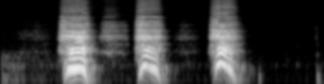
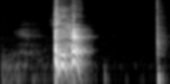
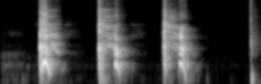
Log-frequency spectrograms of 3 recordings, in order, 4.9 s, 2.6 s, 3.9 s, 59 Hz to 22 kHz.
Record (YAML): exhalation_length: 4.9 s
exhalation_amplitude: 30721
exhalation_signal_mean_std_ratio: 0.36
cough_length: 2.6 s
cough_amplitude: 32768
cough_signal_mean_std_ratio: 0.26
three_cough_length: 3.9 s
three_cough_amplitude: 32768
three_cough_signal_mean_std_ratio: 0.34
survey_phase: beta (2021-08-13 to 2022-03-07)
age: 65+
gender: Male
wearing_mask: 'No'
symptom_none: true
smoker_status: Never smoked
respiratory_condition_asthma: false
respiratory_condition_other: false
recruitment_source: REACT
submission_delay: 3 days
covid_test_result: Negative
covid_test_method: RT-qPCR
influenza_a_test_result: Negative
influenza_b_test_result: Negative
